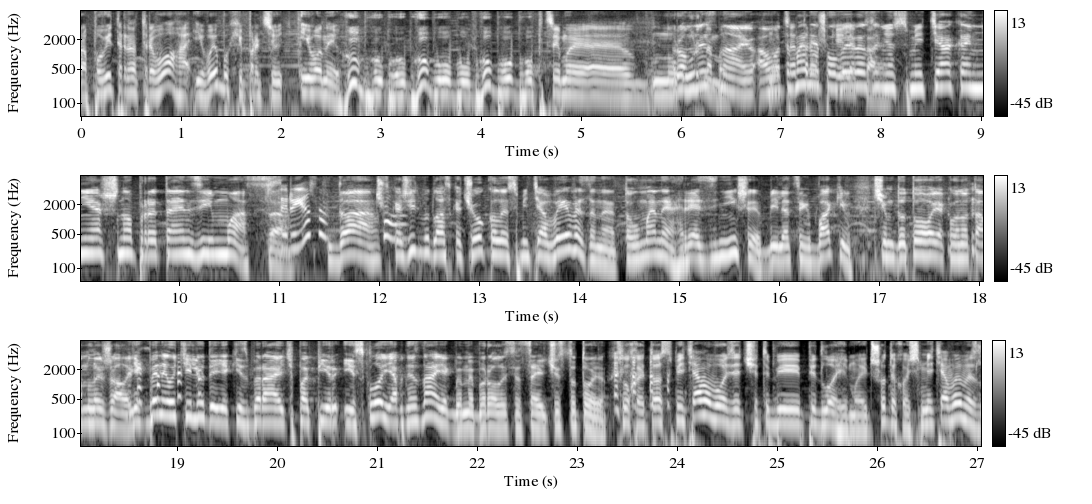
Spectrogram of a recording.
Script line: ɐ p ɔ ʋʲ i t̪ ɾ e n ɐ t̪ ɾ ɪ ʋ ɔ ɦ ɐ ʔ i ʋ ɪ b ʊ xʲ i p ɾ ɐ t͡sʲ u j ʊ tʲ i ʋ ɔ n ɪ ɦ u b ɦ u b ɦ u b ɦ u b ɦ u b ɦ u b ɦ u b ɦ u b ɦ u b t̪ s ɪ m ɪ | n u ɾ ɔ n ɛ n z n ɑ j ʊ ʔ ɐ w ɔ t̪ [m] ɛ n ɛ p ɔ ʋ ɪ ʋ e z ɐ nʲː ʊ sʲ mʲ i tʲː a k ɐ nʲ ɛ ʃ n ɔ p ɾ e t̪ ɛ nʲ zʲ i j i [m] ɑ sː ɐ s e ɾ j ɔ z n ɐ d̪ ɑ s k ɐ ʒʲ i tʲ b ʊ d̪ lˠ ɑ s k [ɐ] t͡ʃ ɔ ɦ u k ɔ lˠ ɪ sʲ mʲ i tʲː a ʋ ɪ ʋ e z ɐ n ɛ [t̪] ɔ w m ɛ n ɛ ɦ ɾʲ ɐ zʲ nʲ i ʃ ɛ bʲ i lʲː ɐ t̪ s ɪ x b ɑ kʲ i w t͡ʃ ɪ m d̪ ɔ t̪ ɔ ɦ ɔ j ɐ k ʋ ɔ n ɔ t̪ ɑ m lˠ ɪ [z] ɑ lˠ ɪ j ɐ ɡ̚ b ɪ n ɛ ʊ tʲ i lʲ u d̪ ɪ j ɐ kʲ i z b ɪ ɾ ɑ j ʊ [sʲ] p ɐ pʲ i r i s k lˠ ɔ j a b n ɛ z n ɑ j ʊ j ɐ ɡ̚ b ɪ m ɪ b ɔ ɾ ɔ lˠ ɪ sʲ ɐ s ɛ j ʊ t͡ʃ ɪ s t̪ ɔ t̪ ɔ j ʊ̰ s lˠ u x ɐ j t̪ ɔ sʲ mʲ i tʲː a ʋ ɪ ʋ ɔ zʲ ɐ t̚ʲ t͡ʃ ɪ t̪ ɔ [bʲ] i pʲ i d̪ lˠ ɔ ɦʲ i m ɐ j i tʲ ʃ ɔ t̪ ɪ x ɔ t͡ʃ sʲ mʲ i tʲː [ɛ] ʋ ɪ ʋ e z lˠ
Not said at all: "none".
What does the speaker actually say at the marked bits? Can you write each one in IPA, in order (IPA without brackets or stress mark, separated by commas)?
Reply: m, m, ɐ, t̪, ʒ, tʲ, bʲ, a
